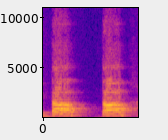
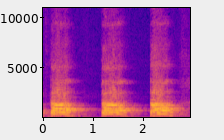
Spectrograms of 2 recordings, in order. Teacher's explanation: جب ہم تا پڑھیں گے تو زبان کی جو نوک ہے، زبان کی جو نوک، وہ اوپر والے جو دو دانت ہیں جن کو ہم ثنایا علیہ کے کہتے ہیں، یہ جو دو دانت ہیں ان کے جڑوں کے ساتھ، اندر کی طرف ان کے جڑوں کے ساتھ جو ہے زبان کی نوک ملے گی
